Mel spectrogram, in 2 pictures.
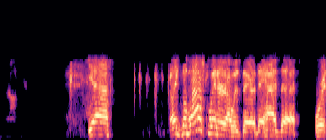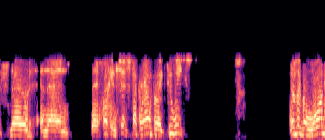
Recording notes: The result sounds like garbage, gets cut off halfway through.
